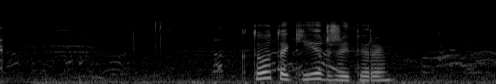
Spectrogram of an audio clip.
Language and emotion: Russian, neutral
